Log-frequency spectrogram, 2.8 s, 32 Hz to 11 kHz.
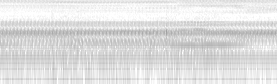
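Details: Second Microlife BP3AQ1 monitor, same model, after repair: steady, even high-pitched compressor buzz with no stumbles or rattles, pumping slightly faster than the first unit; cuff pump running smoothly.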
